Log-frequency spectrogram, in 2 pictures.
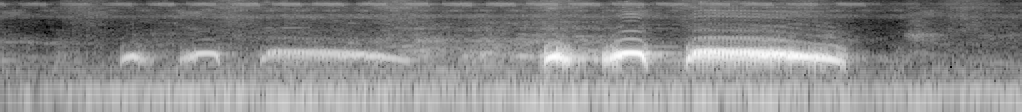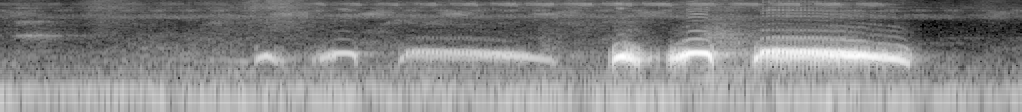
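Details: Spotted dove in lively song, used as a lure to attract other doves for trapping: low cooing phrases of two short hooted notes then a long falling coo, repeated twice, each followed by a softer phrase, with a faint steady high whine.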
